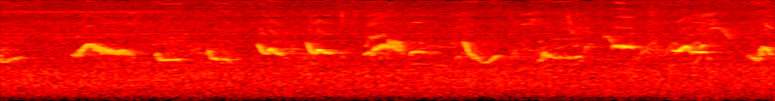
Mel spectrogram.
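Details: Song of a pale-breasted thrush in French Guiana: a rapid string of short whistled notes, each bending up or down, repeated in a varied, caroling sequence over background hiss.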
